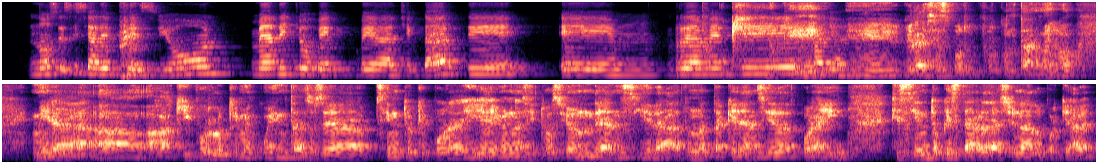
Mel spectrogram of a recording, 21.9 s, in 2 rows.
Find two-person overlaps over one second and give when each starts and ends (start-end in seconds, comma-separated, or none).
7.4-9.5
